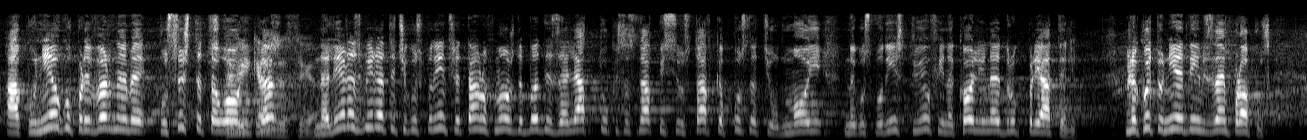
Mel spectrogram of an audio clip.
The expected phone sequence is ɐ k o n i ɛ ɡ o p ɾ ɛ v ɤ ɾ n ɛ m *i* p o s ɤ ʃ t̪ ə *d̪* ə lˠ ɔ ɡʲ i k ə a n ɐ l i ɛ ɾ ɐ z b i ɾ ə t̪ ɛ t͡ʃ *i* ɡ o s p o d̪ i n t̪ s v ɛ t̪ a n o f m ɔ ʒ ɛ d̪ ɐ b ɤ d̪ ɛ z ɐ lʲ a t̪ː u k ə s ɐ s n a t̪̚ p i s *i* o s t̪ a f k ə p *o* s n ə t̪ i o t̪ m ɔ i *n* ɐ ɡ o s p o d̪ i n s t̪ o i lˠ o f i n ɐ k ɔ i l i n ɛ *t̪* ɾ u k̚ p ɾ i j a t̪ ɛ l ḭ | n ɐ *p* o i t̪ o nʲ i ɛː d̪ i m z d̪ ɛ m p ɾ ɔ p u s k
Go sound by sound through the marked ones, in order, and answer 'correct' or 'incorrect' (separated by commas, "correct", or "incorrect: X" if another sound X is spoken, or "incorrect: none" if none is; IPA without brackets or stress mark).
incorrect: ɛ, incorrect: t̪, incorrect: ɛ, correct, incorrect: u, correct, incorrect: d̪, incorrect: k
